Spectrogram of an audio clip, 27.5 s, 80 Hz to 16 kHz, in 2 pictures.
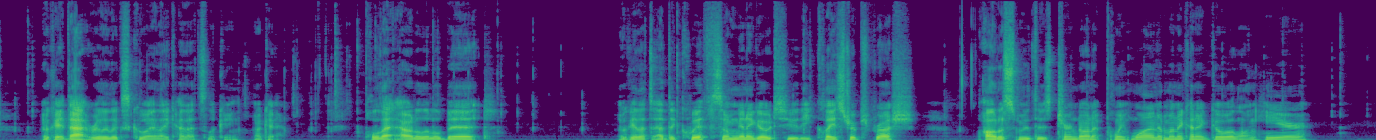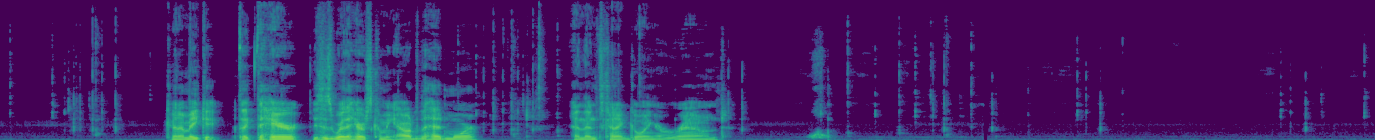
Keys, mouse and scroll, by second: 0.0-1.0 drag, 1.0-3.3 ctrl+middle drag, 3.3 click, 4.3 middle click, 4.7 click, 4.9-6.5 middle drag, 6.5-8.4 drag, 8.4-10.2 middle drag, 10.2 click, 10.4 middle click, 10.8-12.4 drag, 12.4 middle click, 12.7-14.1 drag, 14.1-15.5 ctrl+middle drag, 15.5 click, 16.2-18.0 middle drag, 18.0 click, 18.3 ctrl+middle click, 19.0 click, 19.5 middle click, 19.9 click, 20.7 middle click, 21.2-22.8 drag, 22.8 ctrl+middle click, 23.2 shift+click, 23.6 middle click, 23.8 click, 24.3 ctrl+middle click, 24.7-26.4 drag, 26.4 middle click, 26.8 shift+click, 27.4-27.5 middle drag.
